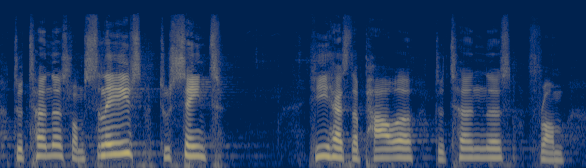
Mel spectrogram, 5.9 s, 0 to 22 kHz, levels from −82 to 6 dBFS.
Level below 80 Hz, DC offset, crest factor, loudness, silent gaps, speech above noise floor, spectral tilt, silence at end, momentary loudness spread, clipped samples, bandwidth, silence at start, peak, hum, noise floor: -56 dBFS; under 0.1%; 18 dB; -27 LUFS; none; 37 dB; -4.5 dB/octave; 0.25 s; 13 LU; under 0.1%; 16.5 kHz; 0 s; -10 dBFS; none; -64 dBFS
